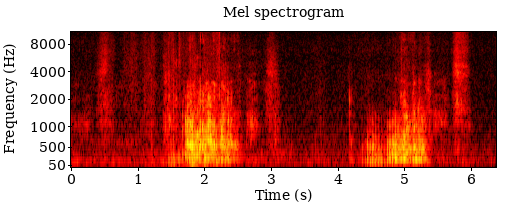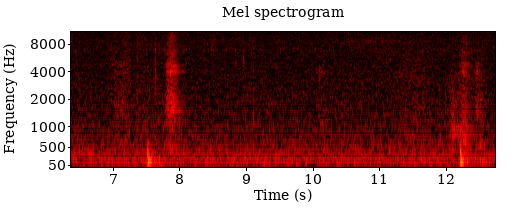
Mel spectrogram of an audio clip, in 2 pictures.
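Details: Shih Tzu dog named Lacey playing with her pink puppy blanket indoors, shaking her head; two fierce-sounding rough growls about two seconds apart, with a woman talking to her before and after and faint clicks.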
